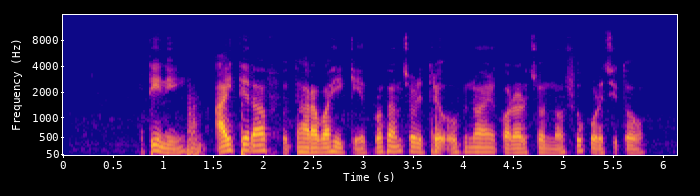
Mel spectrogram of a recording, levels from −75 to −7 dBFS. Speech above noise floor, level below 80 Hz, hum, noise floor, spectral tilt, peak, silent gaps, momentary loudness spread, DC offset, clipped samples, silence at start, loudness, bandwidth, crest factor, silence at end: 41 dB; -46 dBFS; none; -63 dBFS; -7.5 dB/octave; -2 dBFS; none; 10 LU; under 0.1%; under 0.1%; 0.75 s; -23 LUFS; 10.5 kHz; 22 dB; 0.35 s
